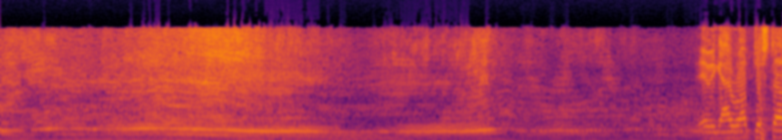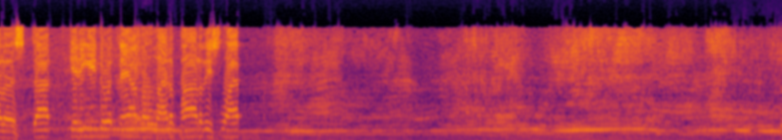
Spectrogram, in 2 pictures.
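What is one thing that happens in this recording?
Water spray hisses and splashes behind a speeding boat.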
